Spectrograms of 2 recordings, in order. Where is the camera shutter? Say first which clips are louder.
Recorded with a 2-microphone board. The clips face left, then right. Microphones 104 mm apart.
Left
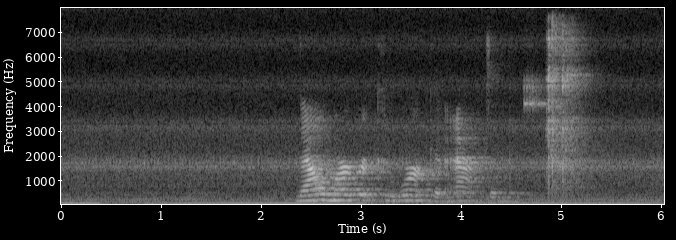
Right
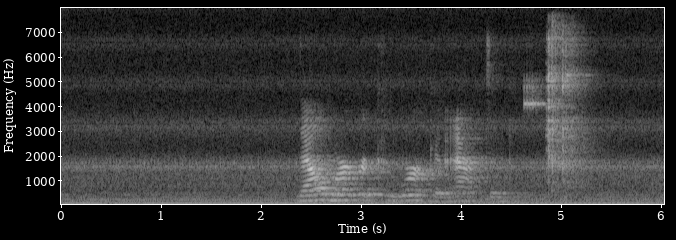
Even; 40° left (ahead or behind), 2 m.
